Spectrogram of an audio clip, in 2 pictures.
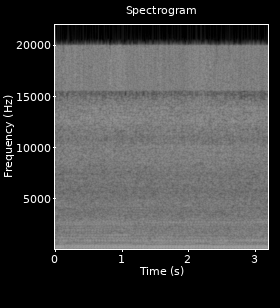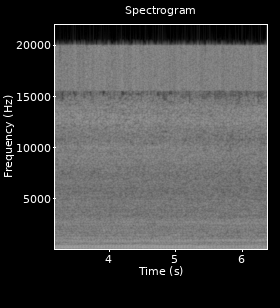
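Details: Rebuilt 426 Gen 2 Hemi crate V8 (new heads, intake, pistons) on run stand, flat-tappet cam break-in, ~15 min in, ~210°F: smooth even drone at fast idle, steady beat, no ticking or knocking; normal high idle.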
